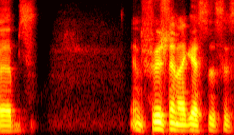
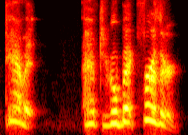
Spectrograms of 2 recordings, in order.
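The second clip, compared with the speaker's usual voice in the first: much higher, annoyed outburst; frustrated; 14 semitones higher than usual. Retold or imitated. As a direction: curse at the bad luck, mock. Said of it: "Overtime's like".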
